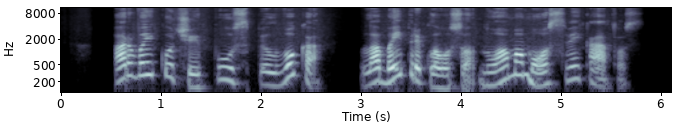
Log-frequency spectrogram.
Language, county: Lithuanian, Kaunas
